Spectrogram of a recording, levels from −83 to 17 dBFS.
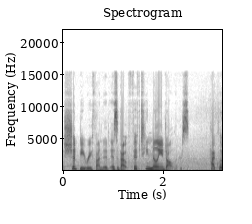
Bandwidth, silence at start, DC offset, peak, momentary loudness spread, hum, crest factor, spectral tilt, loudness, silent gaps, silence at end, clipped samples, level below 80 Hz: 16 kHz; 0 s; under 0.1%; -2 dBFS; 10 LU; none; 14 dB; -3.5 dB/octave; -17 LUFS; none; 0 s; under 0.1%; -44 dBFS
